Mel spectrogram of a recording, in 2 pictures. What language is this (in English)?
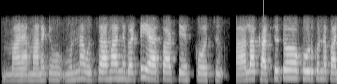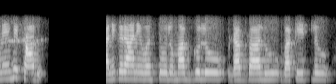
Telugu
